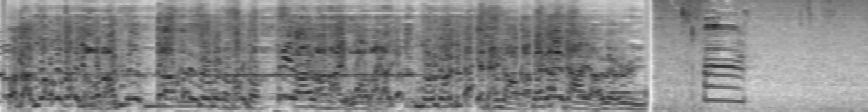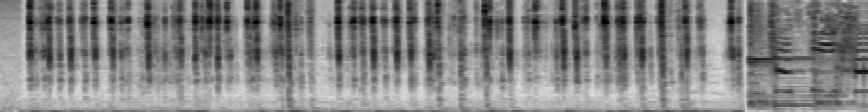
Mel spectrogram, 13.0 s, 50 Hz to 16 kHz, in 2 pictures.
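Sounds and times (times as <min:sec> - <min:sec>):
rapid typing on keyboard: 0:06.7 - 0:12.2.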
